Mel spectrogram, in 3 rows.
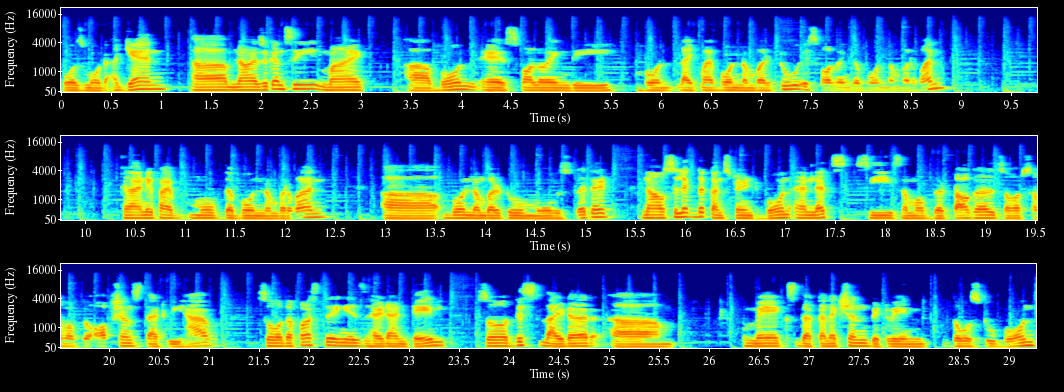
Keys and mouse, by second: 1.1 drag, 1.1-1.7 middle drag, 2.5 click, 4.4-5.4 drag, 5.4 middle click, 7.6 click, 8.6 click, 10.1 ctrl+middle drag, 10.5 middle click, 11.6 click, 12.5-12.9 drag, 12.9-13.3 middle drag, 23.8-25.4 drag, 25.9 ctrl+middle drag, 26.2 shift+middle drag, 26.7 ctrl+middle drag, 27.0 middle click.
